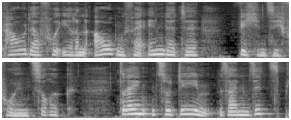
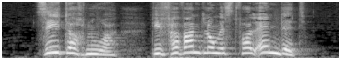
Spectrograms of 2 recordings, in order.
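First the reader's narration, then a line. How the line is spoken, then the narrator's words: Shout from crowd. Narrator (German): schrie irgendjemand aus dem Menschenknäuel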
